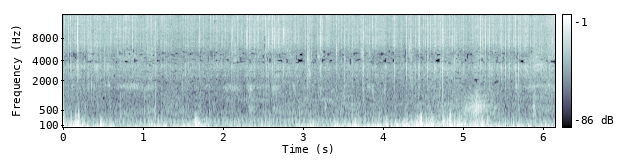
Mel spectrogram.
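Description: Wind buffeting the microphone: an uneven low rumble that swells in gusts, with light crackling.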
